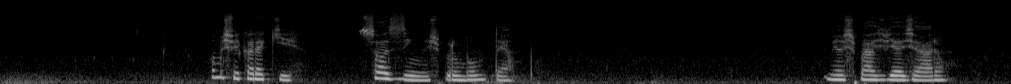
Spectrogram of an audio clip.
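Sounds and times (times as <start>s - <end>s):
deep rolling rumble of thunder: 0.0s - 3.7s, 4.3s - 8.2s
steady rain: 0.0s - 10.1s
drip-like ticks: 0.9s - 2.0s
speech: 2.2s - 3.0s, 3.6s - 5.2s, 8.3s - 9.6s.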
